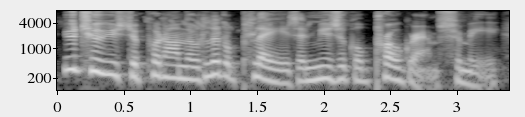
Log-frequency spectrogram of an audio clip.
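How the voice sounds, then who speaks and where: A woman's voice: on the low side, very animated, a little fast, a little mellow. An actress playing a stubborn, sentimental middle-aged widowed mother in a period audio drama, theatrical and insistent with old-fashioned phrasing. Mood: pleading.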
